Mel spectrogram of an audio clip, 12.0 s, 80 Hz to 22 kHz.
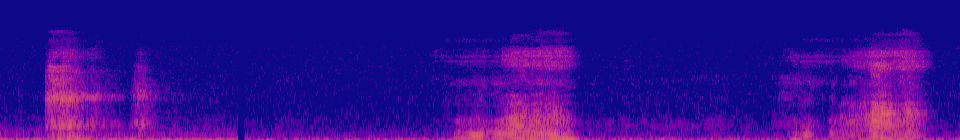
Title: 🐽 Snoring Sleep Sound / いびきの音2025/05/31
